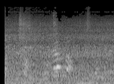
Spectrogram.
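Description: Busy street-market ambience: a steady hubbub of people's voices, with a car driving slowly past close by. A couple of louder voices stand out about a second in.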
